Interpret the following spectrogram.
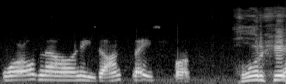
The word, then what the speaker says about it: Jorge: too but uh uh Jorge Martin is an expert World known he's on Facebook Jorge Jorge Jorge Jorge is George right basically okay but it's spelled with the J j-o-r-g-e Martin Miranda Miranda Martin anyway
